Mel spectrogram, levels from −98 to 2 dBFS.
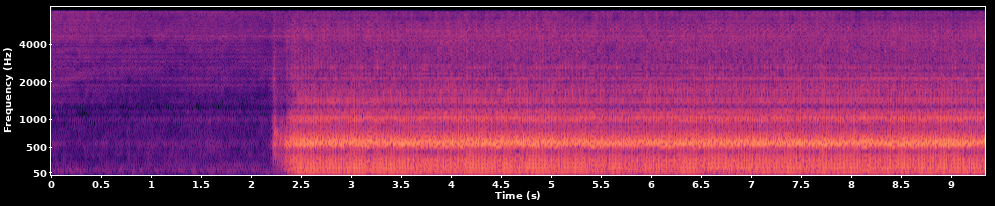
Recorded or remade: remade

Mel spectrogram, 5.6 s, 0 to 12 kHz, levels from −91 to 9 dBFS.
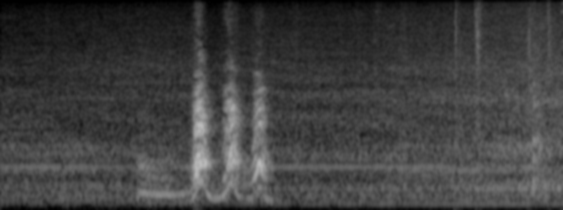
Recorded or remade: recorded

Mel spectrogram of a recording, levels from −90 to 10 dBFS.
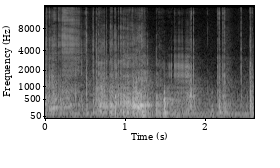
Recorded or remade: recorded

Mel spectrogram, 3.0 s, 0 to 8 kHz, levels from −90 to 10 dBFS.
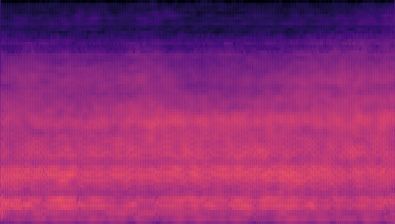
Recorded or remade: remade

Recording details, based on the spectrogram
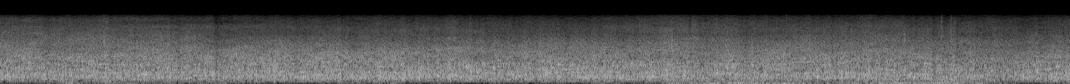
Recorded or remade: remade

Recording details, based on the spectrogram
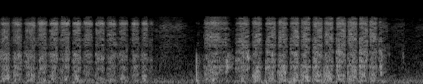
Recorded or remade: recorded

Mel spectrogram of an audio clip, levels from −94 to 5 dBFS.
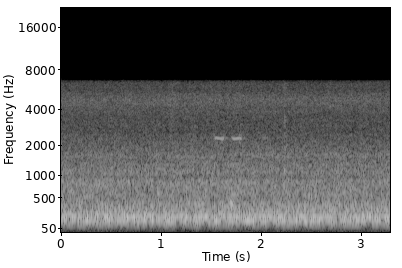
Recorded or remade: remade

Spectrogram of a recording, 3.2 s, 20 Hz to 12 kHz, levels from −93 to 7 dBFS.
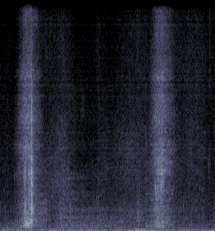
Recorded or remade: remade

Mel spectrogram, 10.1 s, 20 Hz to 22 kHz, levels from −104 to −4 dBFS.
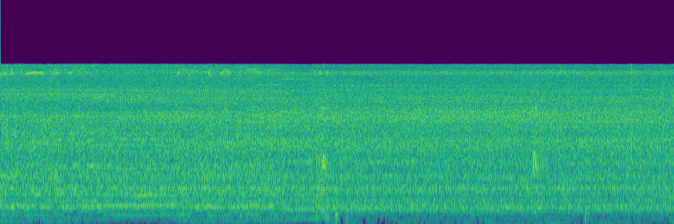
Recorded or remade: recorded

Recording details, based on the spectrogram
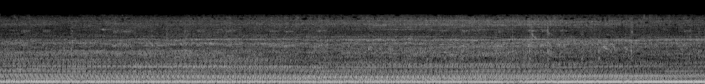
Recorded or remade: remade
